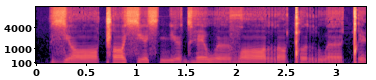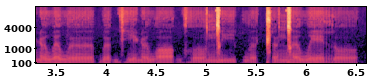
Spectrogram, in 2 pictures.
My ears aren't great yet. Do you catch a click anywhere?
yes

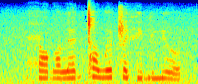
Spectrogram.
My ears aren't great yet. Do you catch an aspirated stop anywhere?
no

